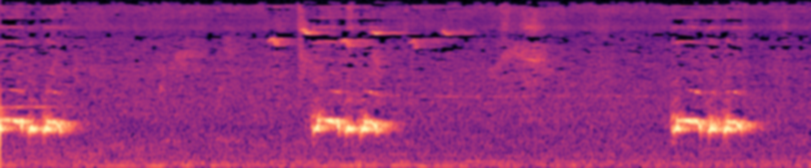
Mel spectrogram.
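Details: Crossbred zebra dove, a caged competition bird from Indonesia that sings morning, noon and night. Three trilled, bubbling coo phrases come roughly every three seconds, with faint high chirps from other birds between them.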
